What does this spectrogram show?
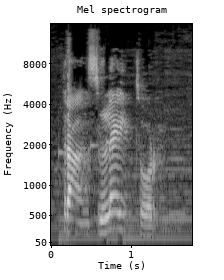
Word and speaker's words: translator: La siguiente sílaba es cerrada porque termina en consonante. Por lo tanto, aplicamos el sonido cerrado de la vocal O, tor. La pronunciación para la palabra es translator.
